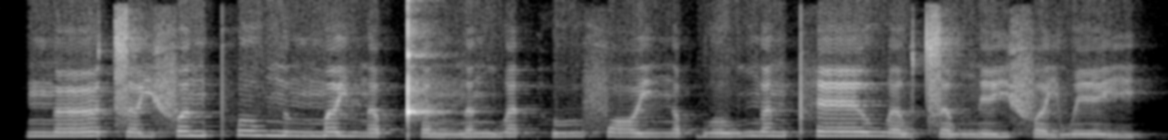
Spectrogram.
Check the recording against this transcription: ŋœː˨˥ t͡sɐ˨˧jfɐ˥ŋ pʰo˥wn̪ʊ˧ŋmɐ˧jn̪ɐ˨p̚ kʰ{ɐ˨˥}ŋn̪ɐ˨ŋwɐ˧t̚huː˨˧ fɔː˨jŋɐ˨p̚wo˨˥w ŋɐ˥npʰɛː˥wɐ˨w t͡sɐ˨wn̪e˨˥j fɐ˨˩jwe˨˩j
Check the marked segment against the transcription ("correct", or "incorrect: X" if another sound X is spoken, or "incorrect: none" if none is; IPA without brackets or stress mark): incorrect: ɐ˨˩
